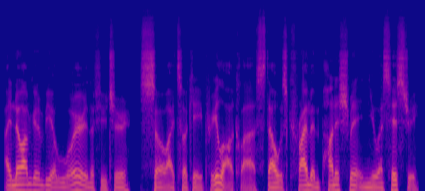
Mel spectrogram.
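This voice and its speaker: Expressive and a little fast, a young man from China speaks in a low voice while casually discussing college life on a podcast, with many fillers and restarts. The recording is dry and studio quality.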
